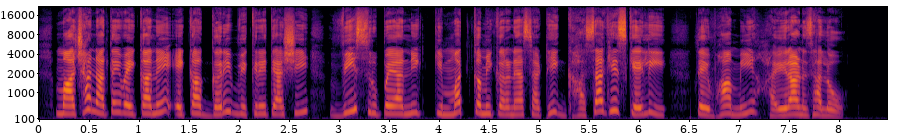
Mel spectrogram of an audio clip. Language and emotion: Marathi, angry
